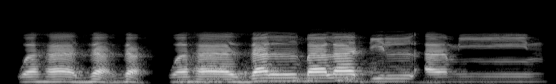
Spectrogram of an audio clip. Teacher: Dza gesekan lidah sama gigi harus terasa.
